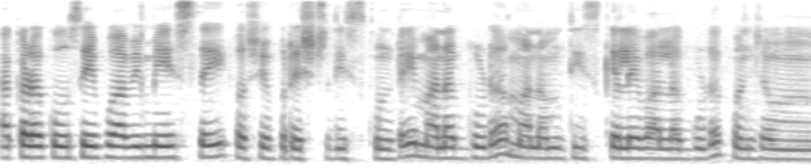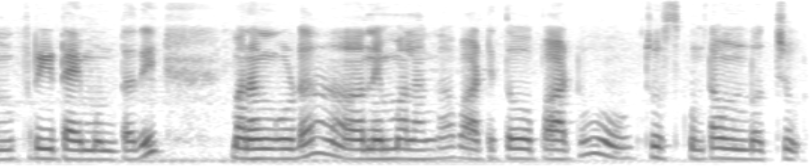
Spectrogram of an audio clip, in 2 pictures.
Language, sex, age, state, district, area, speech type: Telugu, female, 30-45, Telangana, Warangal, rural, spontaneous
